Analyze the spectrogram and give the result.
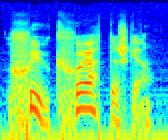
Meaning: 1. a nurse 2. a nurse: a senior nurse (ward nurse with university degree)
- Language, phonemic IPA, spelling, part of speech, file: Swedish, /²ɧʉːkˌɧøːtɛʂka/, sjuksköterska, noun, Sv-sjuksköterska.ogg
